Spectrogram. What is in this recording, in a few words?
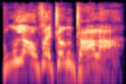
Male Dryad Threaten; zh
